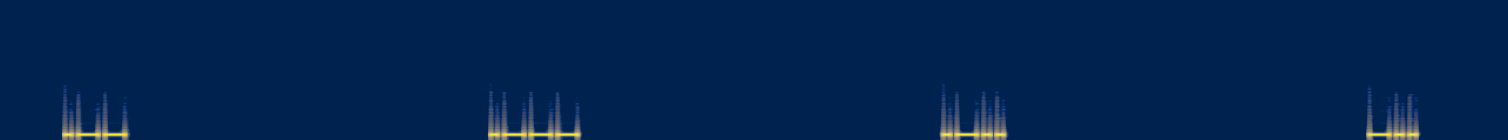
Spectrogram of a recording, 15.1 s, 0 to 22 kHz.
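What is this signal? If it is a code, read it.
Morse code, heard as a keyed tone, about 18 wpm, 920 Hz. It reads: W J L D
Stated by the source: Polish Morse lesson teaching the letter C, from SP9MOA Niepołomicki Klub Krótkofalowców.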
